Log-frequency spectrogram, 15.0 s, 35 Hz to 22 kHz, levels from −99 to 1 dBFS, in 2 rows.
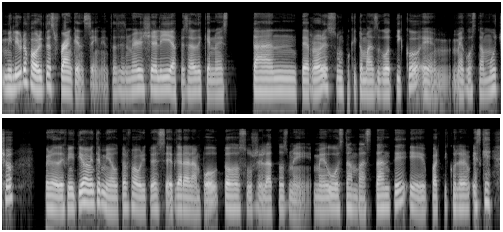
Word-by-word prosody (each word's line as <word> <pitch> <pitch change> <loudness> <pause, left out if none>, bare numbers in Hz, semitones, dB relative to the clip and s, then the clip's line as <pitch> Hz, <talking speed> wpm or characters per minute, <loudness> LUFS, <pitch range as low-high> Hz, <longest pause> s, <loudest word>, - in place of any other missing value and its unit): mi 150 0 +1
libro 180 +8 +5
favorito 150 -3 +6
es 170 -1 -3
Frankenstein, 135 -3 +3
entonces, 130 +1 -9
Mary 140 +3 +1
Shelley, 145 -1 +2
a 130 - +3
pesar 130 +1 -1
de 135 0 -1
que 120 - -2
no 120 - -4
es 120 0 -5 0.3
tan 135 0 +2
terror, 125 +1 +4
es 160 -2 -2
un 140 -1 -3
poquito 125 - -5
más 120 +1 -1
gótico, 125 +2 0
em, - - -4
me 115 - -5
gusta 125 0 -6
mucho, 155 - -1 0.4
pero 130 -2 +2
definitivamente, 160 +8 +3
mi 140 -6 0
autor 115 +3 -2
favorito 120 -3 -1
es 125 -1 -4
Edgar 125 0 +2
Allan 115 -2 0
Poe. - - -1
Todos 125 -1 +2
sus - - -9
relatos 115 +1 -4
me 100 -4 -8
me 115 -1 -4
gustan 125 0 -2
bastante, 130 - -2
eh, 115 -5 -2
particular 125 +2 -4
es 150 0 -5
que, 175 -2 -4
130 Hz, 180 wpm, -25 LUFS, 120-140 Hz, 0.4 s, favorito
